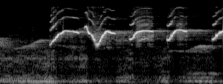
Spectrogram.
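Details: Kacer (Oriental magpie-robin) lure song: after a faint thin whistle, loud, clear whistled notes that dip and rise, spaced about every half second, bright and ringing.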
